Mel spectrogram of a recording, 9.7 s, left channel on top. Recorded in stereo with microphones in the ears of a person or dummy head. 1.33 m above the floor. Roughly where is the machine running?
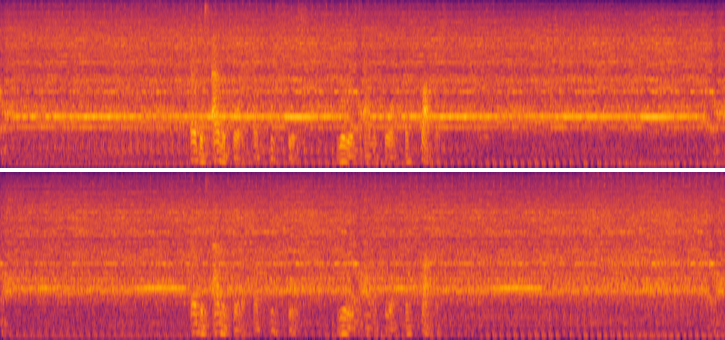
Centre.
